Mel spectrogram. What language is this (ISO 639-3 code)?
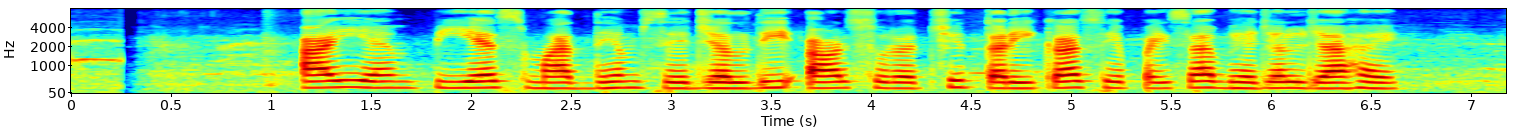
mag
